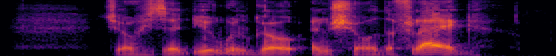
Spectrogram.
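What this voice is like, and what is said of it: Imitated rich Kerry Irish accent. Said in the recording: “his wonderfully rich Kerry accent”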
